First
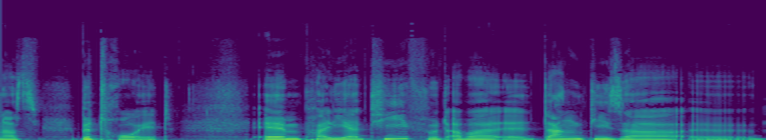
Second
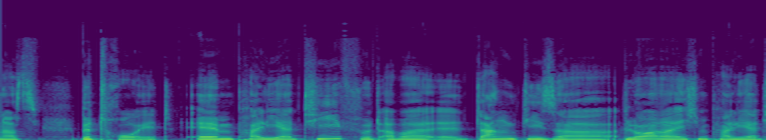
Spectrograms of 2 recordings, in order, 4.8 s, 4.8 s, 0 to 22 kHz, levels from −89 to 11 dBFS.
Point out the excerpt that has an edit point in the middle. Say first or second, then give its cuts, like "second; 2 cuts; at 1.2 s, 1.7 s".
second; 2 cuts; at 1.1 s, 3.9 s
